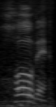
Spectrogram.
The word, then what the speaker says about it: joven: Say this, joven. That word is spelled J-O-V-E-N.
